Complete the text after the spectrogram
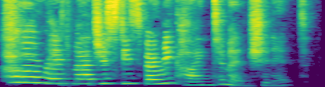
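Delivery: a hint of cooing sweetness; cooing murmur. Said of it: "like the cooing of a pigeon".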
